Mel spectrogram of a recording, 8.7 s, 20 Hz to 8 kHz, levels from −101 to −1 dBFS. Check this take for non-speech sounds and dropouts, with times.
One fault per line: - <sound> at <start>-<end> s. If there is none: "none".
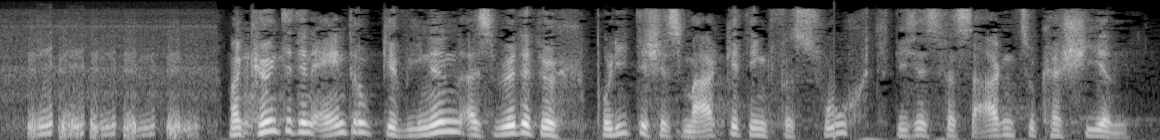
- laugh at 0.2-1.5 s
